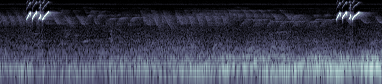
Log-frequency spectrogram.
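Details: Snowy-browed flycatcher vigorous lure song for wild birds: two identical short phrases of four sharp, rising, high whistles, about six seconds apart, with a low hum in between.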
